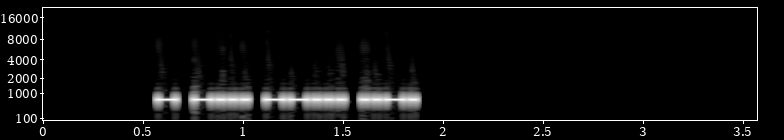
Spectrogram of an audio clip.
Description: Morse code, heard as a keyed tone, about 37 wpm, 700 Hz. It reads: TB7F
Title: DXCC-100 Call Signs - 4 Characters - Repeated 3x - 40wpm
